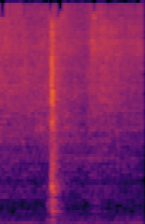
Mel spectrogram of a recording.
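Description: Chorizo, potatoes and eggs get stirred in a frying pan, with a low continuous sizzle and one sharp scrape of the spatula partway through.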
